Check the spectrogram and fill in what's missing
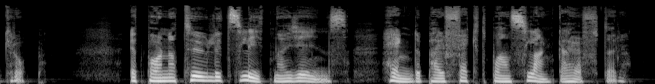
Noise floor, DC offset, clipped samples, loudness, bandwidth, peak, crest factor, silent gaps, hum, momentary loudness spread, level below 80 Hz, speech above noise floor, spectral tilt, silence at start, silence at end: -55 dBFS; under 0.1%; under 0.1%; -15 LUFS; 16.5 kHz; 0 dBFS; 16 dB; none; none; 14 LU; -50 dBFS; 41 dB; -5 dB/octave; 0.05 s; 0.3 s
